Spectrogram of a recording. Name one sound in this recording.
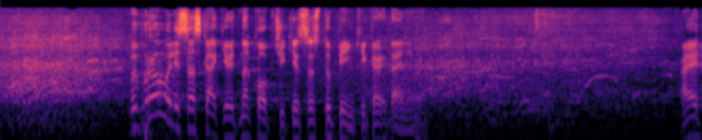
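An audience laughs together.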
